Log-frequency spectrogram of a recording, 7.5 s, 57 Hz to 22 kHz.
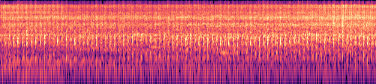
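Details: Genuine Scooters Roughhouse RH50 two-stroke, cold at 26–30°F after a top-end rebuild (new cylinder, head, piston, rod, bearings, gaskets), not yet broken in: steady idle with an even, quick beat and no surging or stalling; running cleanly.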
